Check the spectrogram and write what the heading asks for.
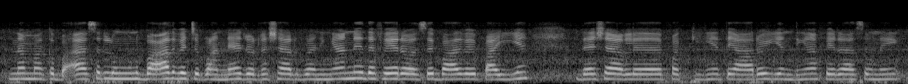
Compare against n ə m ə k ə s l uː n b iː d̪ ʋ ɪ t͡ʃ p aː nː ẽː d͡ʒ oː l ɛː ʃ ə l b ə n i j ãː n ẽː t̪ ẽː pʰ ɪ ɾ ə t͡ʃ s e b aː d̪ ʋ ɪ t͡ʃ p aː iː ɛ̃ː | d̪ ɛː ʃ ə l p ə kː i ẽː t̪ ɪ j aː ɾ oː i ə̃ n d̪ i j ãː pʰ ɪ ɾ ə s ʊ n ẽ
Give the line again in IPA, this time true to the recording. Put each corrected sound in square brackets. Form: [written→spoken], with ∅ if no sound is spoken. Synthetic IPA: n ə m ə k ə s l uː n b [iː→aː] d̪ ʋ ɪ t͡ʃ p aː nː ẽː d͡ʒ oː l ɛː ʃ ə l b ə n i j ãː n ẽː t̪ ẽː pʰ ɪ ɾ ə [t͡ʃ→∅] s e b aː d̪ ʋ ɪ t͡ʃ p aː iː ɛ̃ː | d̪ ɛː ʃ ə l p ə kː i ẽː t̪ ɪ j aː ɾ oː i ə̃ n d̪ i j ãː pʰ ɪ ɾ ə s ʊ n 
